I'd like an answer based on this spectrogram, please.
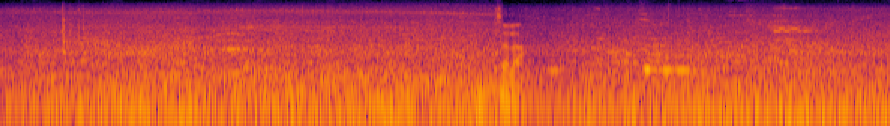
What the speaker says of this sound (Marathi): फायनली आपली गाडी आलेली आहे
